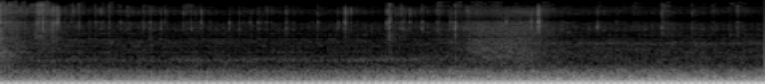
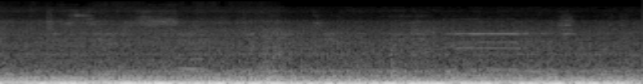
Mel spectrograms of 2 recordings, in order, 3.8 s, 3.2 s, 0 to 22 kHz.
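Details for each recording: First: Volvo V40, worst when cold, in third gear: deep steady engine drone with a fast, even low rattle underneath; the dual-mass flywheel is worn with excessive play. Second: Volvo V40 on road test after repair of a noise the owner noticed mainly when cold, dual-mass flywheel play suspected: even low road rumble under load, no knocking, rattling or clunking; normal drive.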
